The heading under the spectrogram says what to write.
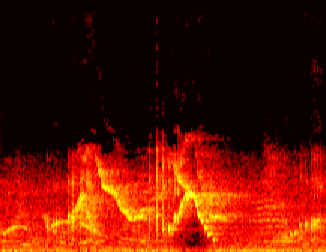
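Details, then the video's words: Lyrebird singing loud, clear whistled phrases: a low rising note, then bright high sweeps that arc up and down, including a sharp rising-falling slur near the middle, over a soft hiss of background noise. "Bird Sounds From The Lyre Bird"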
